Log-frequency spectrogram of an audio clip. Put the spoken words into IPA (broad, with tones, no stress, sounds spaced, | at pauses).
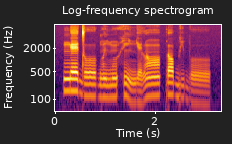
ŋ ɛ˦ d oː˧ ɡʷ ĩ˧ m ũ˧ h ĩ˦˨ ɲ ɛ˨ l ɔ̃˦ | ɾ ɔ˦ b i˧ b oː˨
